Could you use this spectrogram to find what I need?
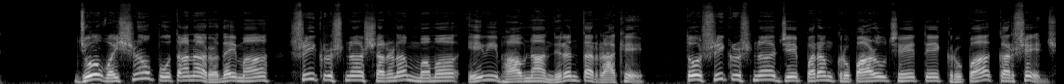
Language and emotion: Gujarati, neutral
